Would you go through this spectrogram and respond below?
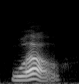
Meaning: Alternative spelling of whoa
- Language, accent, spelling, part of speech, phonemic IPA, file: English, US, woah, interjection, /woʊ/, En-us-woah.ogg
